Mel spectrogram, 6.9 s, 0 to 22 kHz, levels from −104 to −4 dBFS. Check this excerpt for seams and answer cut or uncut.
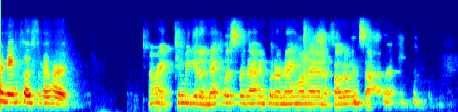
uncut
